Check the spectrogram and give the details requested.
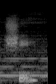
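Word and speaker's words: sídhe: The Irish call them Sid, pronounced she.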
